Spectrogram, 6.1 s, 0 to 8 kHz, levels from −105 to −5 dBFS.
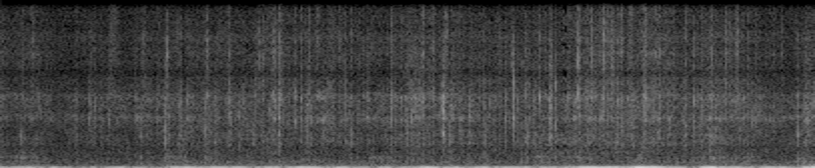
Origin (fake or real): fake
